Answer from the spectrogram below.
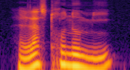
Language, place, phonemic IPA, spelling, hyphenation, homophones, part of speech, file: French, Paris, /as.tʁɔ.nɔ.mi/, astronomie, as‧tro‧no‧mie, astronomies, noun, Fr-astronomie.ogg
- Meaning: astronomy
